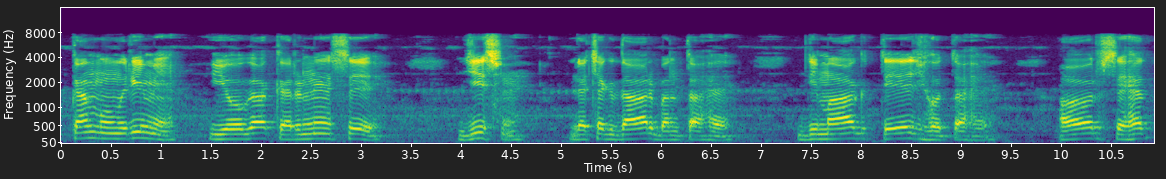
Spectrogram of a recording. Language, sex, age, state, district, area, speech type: Urdu, male, 45-60, Bihar, Gaya, rural, spontaneous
